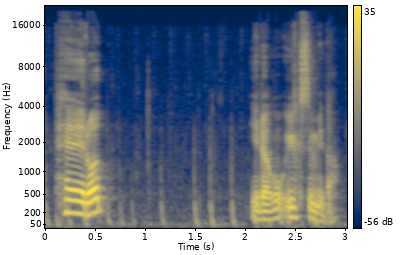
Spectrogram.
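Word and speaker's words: 패럿: 제가 아까 말씀을 안 드렸는데 커패시턴스의 단위는 F라고 쓰고요. 페럿이라고 읽습니다.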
